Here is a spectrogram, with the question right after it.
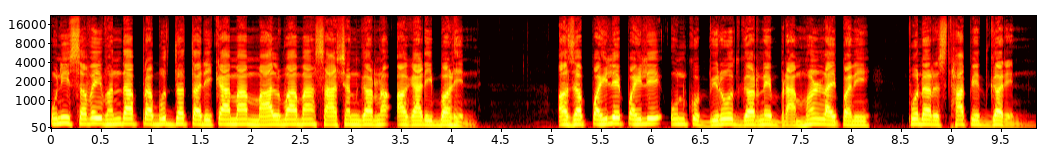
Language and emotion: Nepali, neutral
